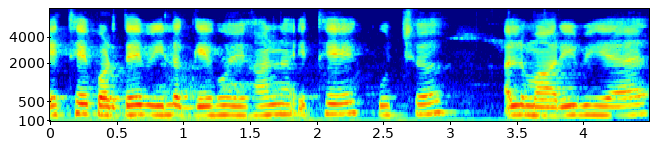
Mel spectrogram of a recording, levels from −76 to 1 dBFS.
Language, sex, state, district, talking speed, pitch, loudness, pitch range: Punjabi, female, Punjab, Pathankot, 145 wpm, 200 Hz, -17 LUFS, 195-215 Hz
